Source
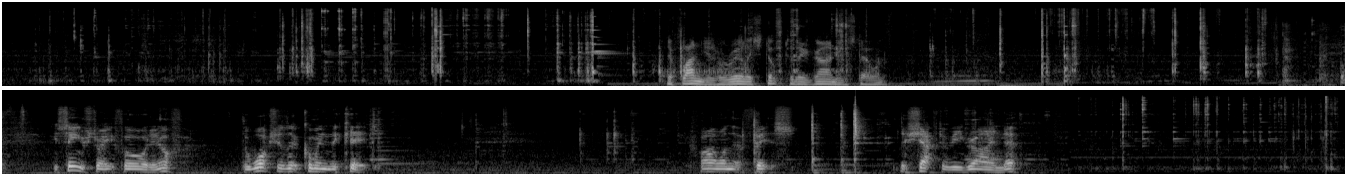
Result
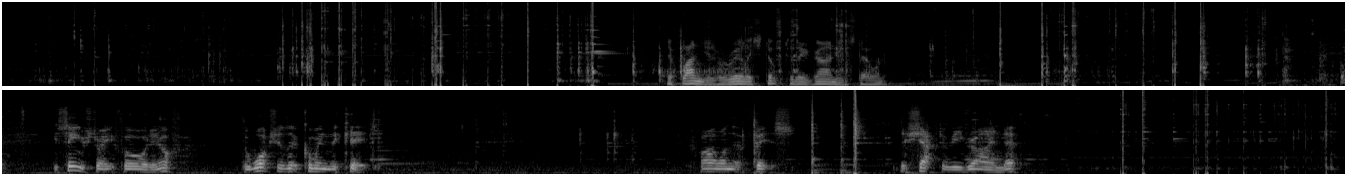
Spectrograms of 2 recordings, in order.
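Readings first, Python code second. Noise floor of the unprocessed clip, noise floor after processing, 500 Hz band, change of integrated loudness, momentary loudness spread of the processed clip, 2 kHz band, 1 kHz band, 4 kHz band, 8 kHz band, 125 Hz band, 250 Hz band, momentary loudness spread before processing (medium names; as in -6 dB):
-60 dBFS, -68 dBFS, -8.0 dB, -8.0 dB, 21 LU, -8.0 dB, -8.0 dB, -10.0 dB, -11.0 dB, -8.0 dB, -8.0 dB, 20 LU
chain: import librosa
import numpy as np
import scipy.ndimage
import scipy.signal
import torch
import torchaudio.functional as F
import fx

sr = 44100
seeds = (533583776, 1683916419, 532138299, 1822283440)

y = fx.tracing_dist(x, sr, depth_ms=0.17)
y = y * 10.0 ** (-8.0 / 20.0)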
